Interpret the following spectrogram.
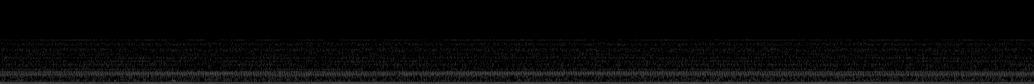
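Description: Steady low electrical hum with a faint even hiss, unchanging throughout, with no distinct sound events.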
